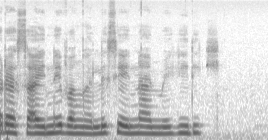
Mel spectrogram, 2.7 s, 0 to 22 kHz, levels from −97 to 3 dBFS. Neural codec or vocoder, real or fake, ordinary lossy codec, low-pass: none; real; none; none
